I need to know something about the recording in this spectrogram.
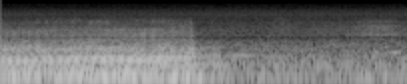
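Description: A lorry's engine running at a steady pitch, cut off abruptly about a second in and followed by a faint, quieter background hiss.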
